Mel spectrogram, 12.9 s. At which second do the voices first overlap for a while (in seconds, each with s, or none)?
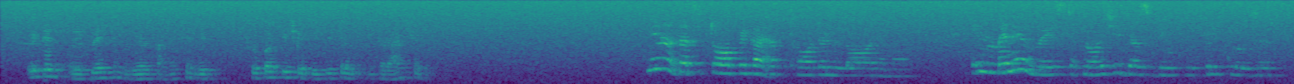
none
